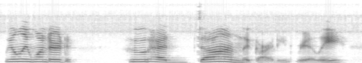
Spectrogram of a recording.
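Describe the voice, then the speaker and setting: A woman voicing a bright, earnest, persuasive schoolgirl in a children's storybook. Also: sits high, lively intonation, unhurried, creaky, phone-quality sound, pitched above the performer's own voice, full character voice. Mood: coaxing, flattering. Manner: coaxing, earnest.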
